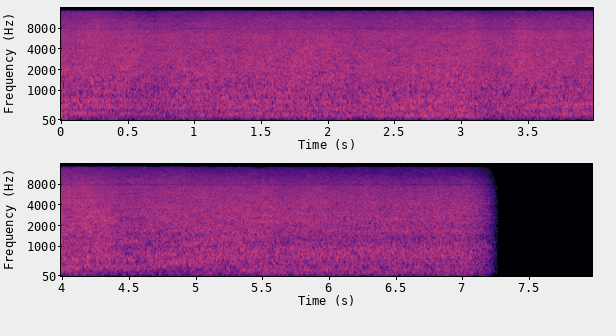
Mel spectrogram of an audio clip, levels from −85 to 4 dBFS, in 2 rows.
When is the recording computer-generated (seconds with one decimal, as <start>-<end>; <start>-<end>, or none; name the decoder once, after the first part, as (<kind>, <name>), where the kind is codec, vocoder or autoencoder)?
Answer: 0.0-1.6 (autoencoder, DAC-VAE); 2.2-6.0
